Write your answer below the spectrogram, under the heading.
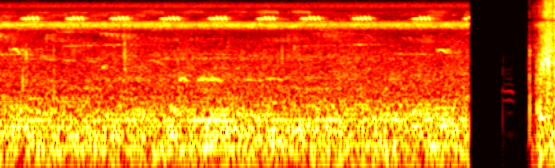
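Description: Faint crickets chirping in a steady, high-pitched pulse about twice a second over a continuous insect drone, cutting out to silence for about half a second near the end.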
